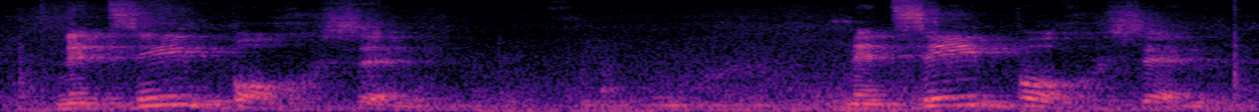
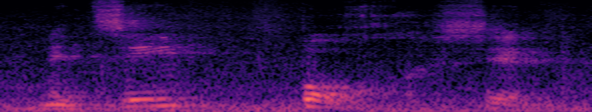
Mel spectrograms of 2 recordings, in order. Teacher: And it has a velar fricative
